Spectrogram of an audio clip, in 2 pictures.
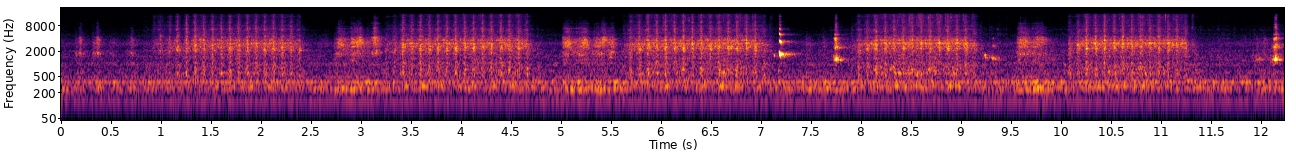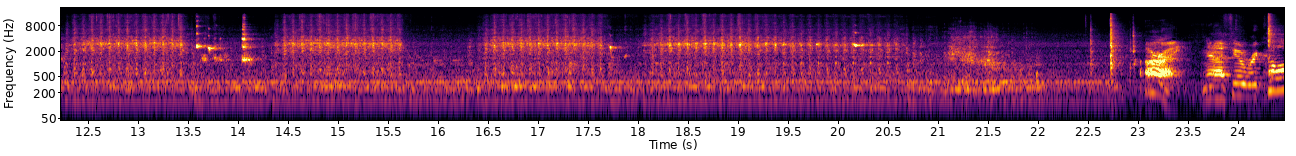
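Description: Drill press motor running steadily while a 1-3/8 inch Forstner bit bores a test hole in plywood, the cutting noise coming and going every second or two as the bit is fed in and backed off. The motor stops near the end.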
